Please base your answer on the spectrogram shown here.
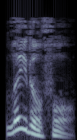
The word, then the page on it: ladleful: British English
